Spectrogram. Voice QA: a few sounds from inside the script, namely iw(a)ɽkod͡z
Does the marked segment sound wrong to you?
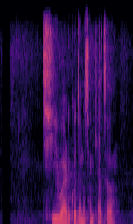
no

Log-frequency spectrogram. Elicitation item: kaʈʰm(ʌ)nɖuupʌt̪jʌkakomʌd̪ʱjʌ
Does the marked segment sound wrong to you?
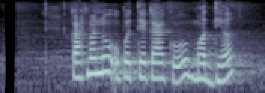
yes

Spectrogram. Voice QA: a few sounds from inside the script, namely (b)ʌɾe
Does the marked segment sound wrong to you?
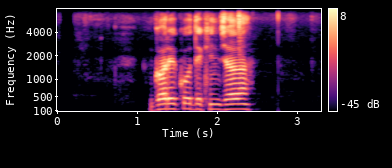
yes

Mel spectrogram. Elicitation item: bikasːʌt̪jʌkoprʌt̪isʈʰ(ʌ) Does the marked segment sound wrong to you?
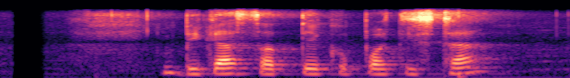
yes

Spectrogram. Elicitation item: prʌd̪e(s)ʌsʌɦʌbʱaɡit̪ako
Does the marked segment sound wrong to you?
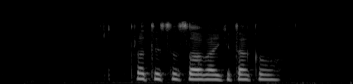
no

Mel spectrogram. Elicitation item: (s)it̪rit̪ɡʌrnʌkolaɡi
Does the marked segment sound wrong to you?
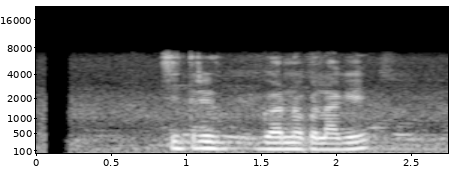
yes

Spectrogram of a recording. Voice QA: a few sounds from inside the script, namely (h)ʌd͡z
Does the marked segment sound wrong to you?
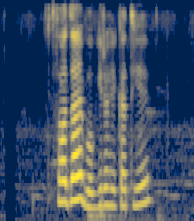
yes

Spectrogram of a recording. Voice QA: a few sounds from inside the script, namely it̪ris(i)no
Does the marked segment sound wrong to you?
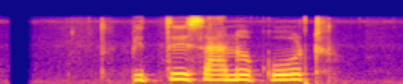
yes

